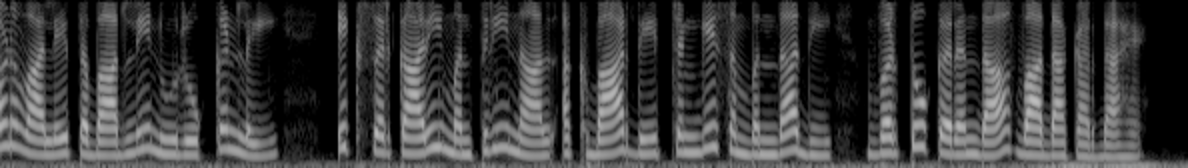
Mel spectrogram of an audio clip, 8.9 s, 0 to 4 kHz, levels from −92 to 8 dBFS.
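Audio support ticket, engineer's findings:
No audio faults found in this speech clip; nothing to report in the engineer's findings for this ticket.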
